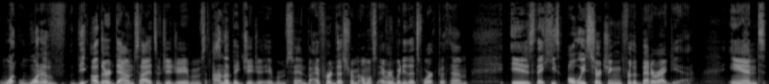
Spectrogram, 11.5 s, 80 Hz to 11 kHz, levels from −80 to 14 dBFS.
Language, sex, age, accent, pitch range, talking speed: English, male, 30-49, American, 100-120 Hz, 180 wpm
